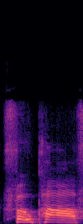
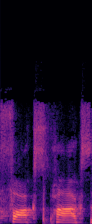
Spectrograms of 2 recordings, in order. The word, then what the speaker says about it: faux pas: So, you know, I'm the kind of person that was pronouncing faux pas, fox pox until I was like, I don't know, 25 years old.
